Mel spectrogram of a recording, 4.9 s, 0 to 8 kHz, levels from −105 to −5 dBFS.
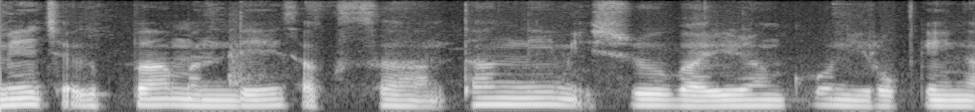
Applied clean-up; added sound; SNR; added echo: none; none; none; none.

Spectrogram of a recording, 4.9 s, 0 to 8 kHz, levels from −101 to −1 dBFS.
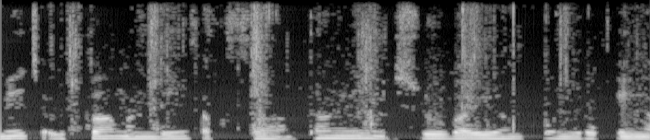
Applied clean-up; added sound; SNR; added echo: classical method spectral subtraction.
